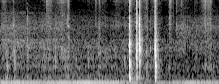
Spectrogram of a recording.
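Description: Cardboard takeout box being opened by hand: two sharp cardboard snaps about a second and a half in as the lid comes free, over a steady low rumble.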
